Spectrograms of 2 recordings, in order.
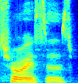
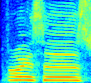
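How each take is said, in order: First: Said in the usual way. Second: High sing-song Choices. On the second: Pretend. Mulls options aloud.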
